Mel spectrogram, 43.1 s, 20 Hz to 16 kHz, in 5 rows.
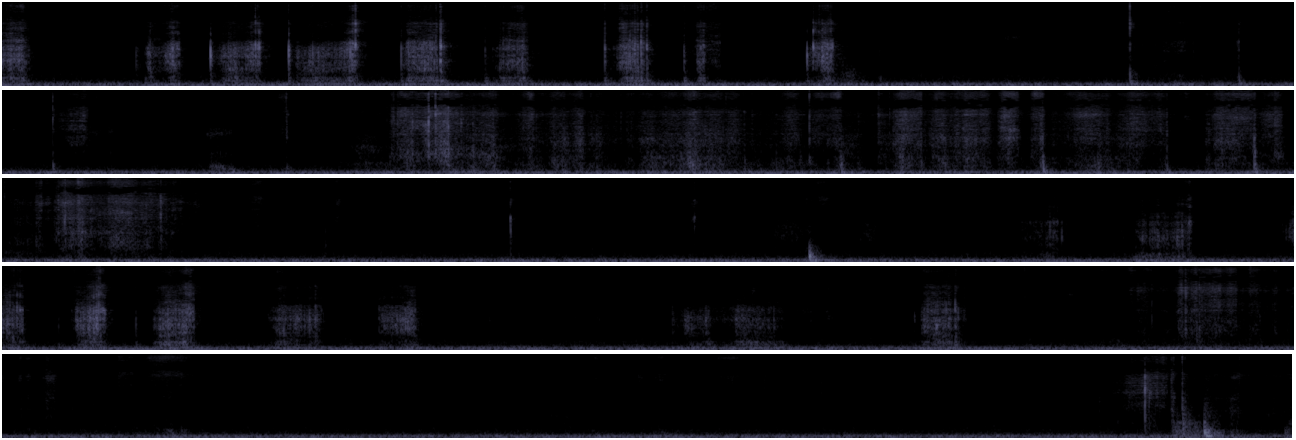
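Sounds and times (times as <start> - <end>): palette knife scraping paste: 0.0 - 5.9, 24.0 - 28.9, 29.6 - 35.8
paper towel crinkling: 11.0 - 18.5.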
